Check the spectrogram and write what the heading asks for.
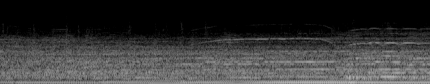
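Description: Electronic dance music from a DJ set played over a festival sound system: long held bass notes shifting in pitch under a high synth line that glides up, holds and slides down near the end, the music getting gradually louder.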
